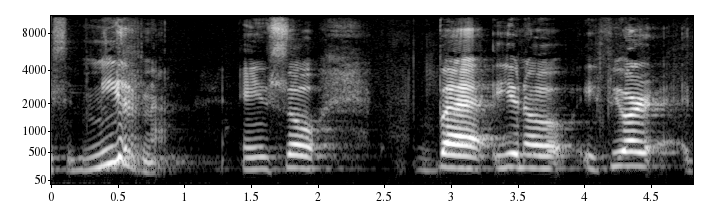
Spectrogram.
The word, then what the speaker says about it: Mirna: thing you can say, I've been called Mirna, Morna, Marna, Irma, and so it's okay. I understand, they don't know how to pronounce it, and then I mispronounce it a little bit so they can actually, pronounce it well. It's Mirna, and but it's no. My name is actually Mirna, and so.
